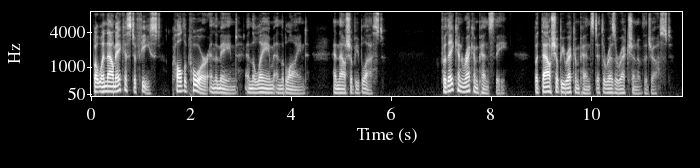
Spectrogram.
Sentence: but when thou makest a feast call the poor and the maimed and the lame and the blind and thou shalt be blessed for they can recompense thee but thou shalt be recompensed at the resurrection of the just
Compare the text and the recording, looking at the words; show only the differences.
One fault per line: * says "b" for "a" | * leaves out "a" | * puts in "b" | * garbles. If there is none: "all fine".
all fine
